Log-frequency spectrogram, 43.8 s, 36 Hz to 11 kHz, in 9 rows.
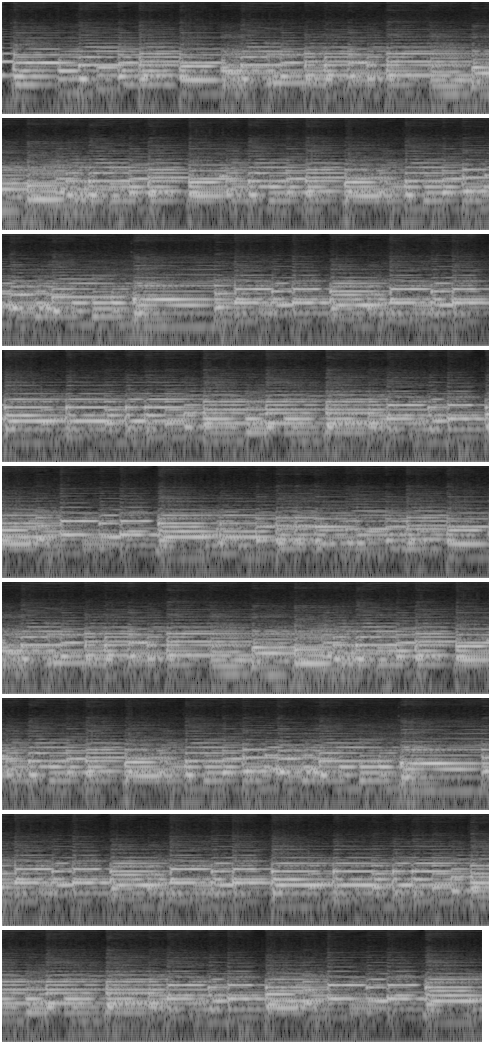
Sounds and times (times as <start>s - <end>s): Music: 0.0s - 43.7s.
